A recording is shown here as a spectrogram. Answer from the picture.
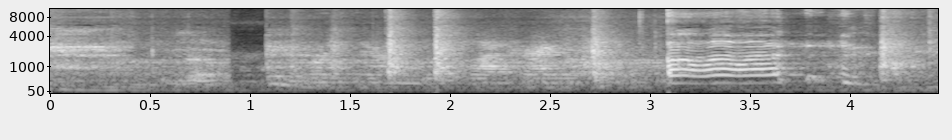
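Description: Indistinct voice sounds with a few clicks, a brief dropout about a second in, and a short wavering high-pitched note a little after three seconds.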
